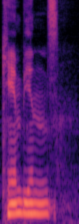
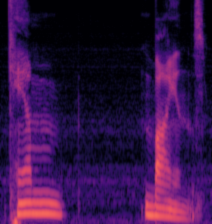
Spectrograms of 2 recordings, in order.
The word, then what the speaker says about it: cambion: a place of prominence cambions cam bion cam bayens oh boy there's a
